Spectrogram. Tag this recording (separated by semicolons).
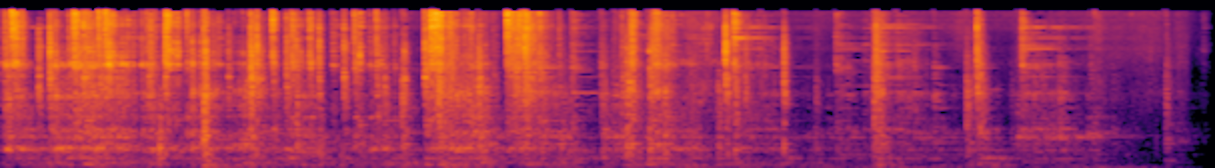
clothes; clothing; hanger; jangle; metal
